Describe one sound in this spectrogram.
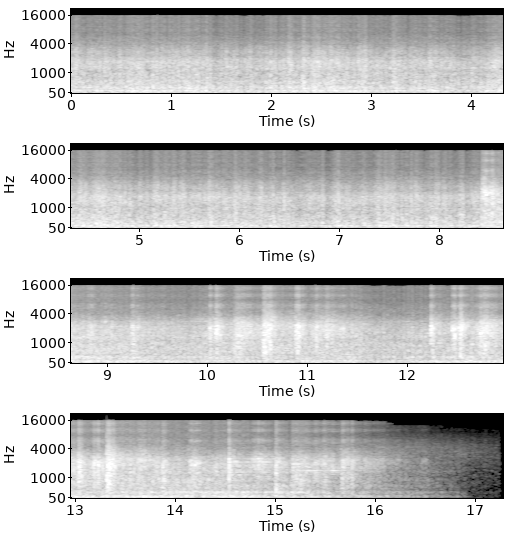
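A large fire roars with a deep, steady rumble.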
